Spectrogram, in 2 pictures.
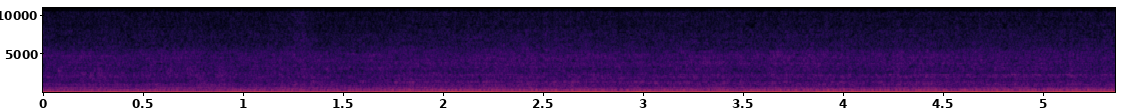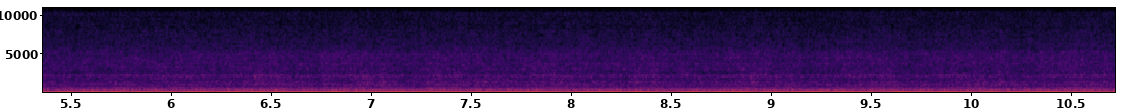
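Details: LUX front-load washing machine that filled but whose drum would not turn in wash or spin, after a bolt (5 mm hex) was tightened and belt checked: steady low hum at one even pitch, no knocking or scraping; drum turning smoothly.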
